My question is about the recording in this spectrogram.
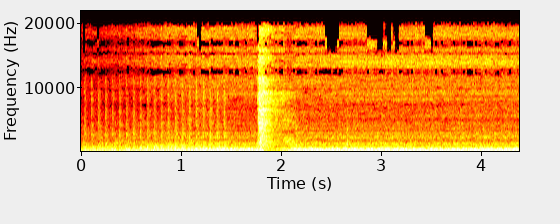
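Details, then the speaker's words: Truck at idle: quick light ticking, roughly three per second, as the air compressor keeps kicking on to feed a leaking cab air bag. "that's my compressor constantly kicking on because that bag is leaking"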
